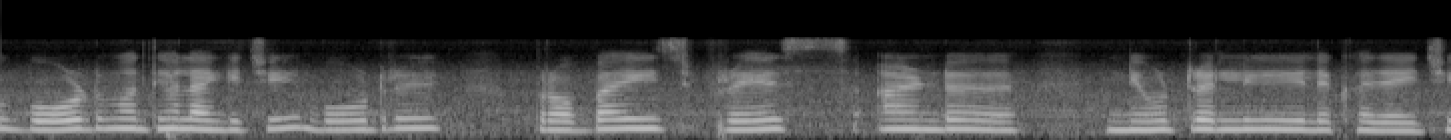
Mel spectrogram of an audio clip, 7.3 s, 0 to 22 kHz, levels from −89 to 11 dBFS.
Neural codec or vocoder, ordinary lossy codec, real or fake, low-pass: none; none; real; none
